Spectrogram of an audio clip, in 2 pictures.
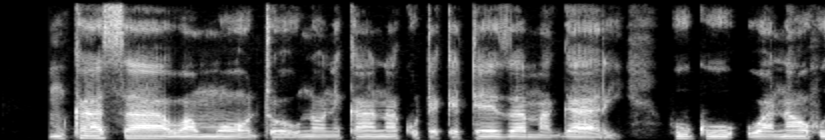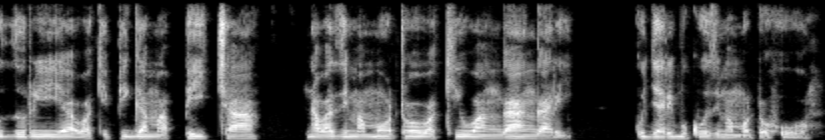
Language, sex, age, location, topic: Swahili, female, 18-24, Kisumu, health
